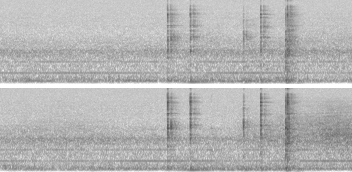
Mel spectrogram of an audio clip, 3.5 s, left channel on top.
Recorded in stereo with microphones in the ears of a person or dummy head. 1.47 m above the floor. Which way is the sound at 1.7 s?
10° right (ahead or behind).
